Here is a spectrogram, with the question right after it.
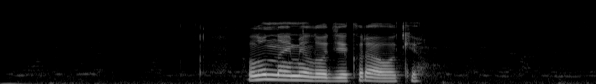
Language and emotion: Russian, neutral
